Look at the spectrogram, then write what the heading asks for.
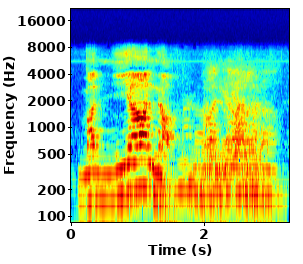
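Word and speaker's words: mañana: When you see it with a little tilda on it, it's going to be pronounced more like So canon canon manana sor ano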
